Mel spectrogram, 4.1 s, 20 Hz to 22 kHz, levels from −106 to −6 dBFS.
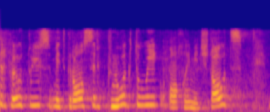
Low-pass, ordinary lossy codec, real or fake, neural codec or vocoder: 7.2 kHz; MP3, 96 kbps; fake; codec, 16 kHz, 16 kbps, FunCodec, trained on LibriTTS, 50 frames a second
